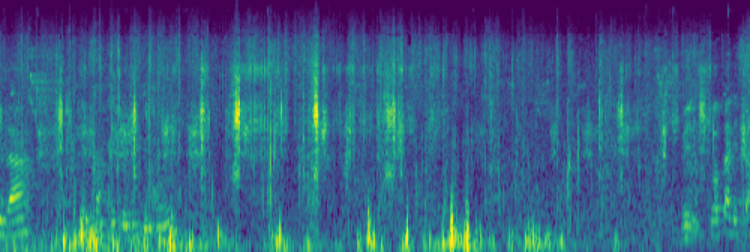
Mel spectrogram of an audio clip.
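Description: Footsteps on grass and gravel with handheld-camera bumps and handling noise, irregular thumps throughout, along with brief indistinct voices.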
